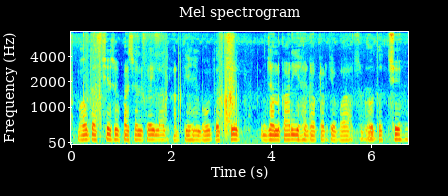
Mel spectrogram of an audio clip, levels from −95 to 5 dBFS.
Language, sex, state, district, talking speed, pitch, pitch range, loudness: Maithili, male, Bihar, Bhagalpur, 160 wpm, 125 Hz, 120-130 Hz, -19 LUFS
